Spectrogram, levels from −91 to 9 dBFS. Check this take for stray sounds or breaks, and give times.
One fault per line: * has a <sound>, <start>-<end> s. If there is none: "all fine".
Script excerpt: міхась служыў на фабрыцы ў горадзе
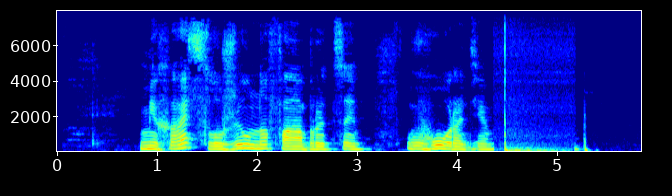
* has a thud, 4.5-5.2 s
